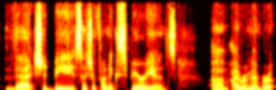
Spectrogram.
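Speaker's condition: No condition

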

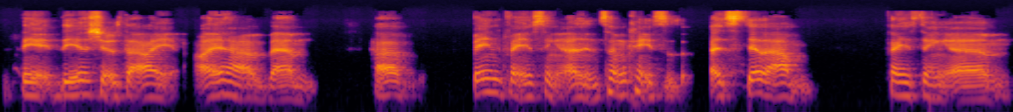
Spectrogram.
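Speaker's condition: Cerebral palsy; very slightly delayed speech

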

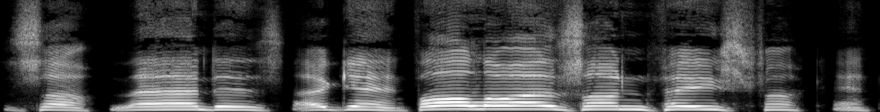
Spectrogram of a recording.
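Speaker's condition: Parkinson's disease; young onset, diagnosed at 35; recent loss of sense of smell, trying sniff therapy; clear on good days, slurred words when off, intelligibility varies between episodes

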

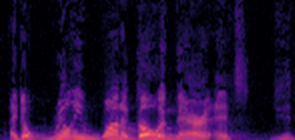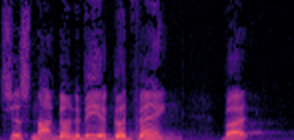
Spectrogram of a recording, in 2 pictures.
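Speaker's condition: No condition

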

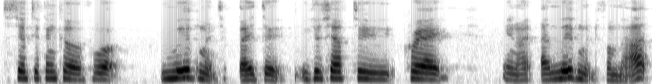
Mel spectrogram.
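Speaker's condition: Down syndrome; intellectual disability

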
